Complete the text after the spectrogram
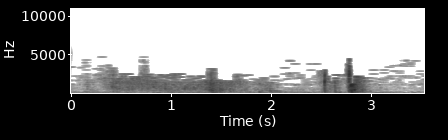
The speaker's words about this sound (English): Hours later, I was sitting in an easy chair in a corner of the dark room, and I heard the window being forced.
